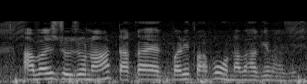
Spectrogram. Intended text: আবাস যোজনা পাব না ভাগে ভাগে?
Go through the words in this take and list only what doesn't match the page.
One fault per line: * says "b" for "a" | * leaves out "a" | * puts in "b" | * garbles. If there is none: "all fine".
* puts in "টাকা একবারে"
